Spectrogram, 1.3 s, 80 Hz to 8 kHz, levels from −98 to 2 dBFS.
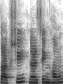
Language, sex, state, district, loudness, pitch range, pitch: Hindi, female, Uttar Pradesh, Jyotiba Phule Nagar, -16 LUFS, 260-285 Hz, 270 Hz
